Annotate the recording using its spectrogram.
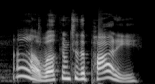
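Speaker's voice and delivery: high, grinning tone. Richie answers Bobby from the back of his mind, grinning. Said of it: "Richie grinned".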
